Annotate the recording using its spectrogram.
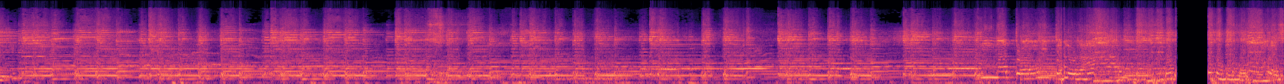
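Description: Loud live band music with brass and a sousaphone playing long held notes over percussion. The sound cuts out completely for a split second near the end.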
